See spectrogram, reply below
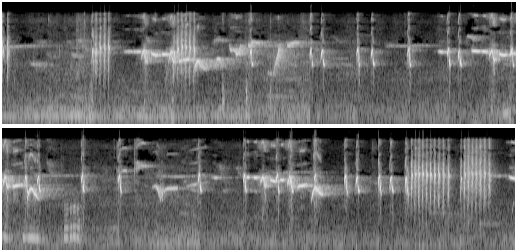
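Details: Javan tesias calling busily in the wild in Java, sound used to lure and tutor birds: rapid high whistled notes, sharp chips and short buzzy bursts tumbling together, some notes sliding downward.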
